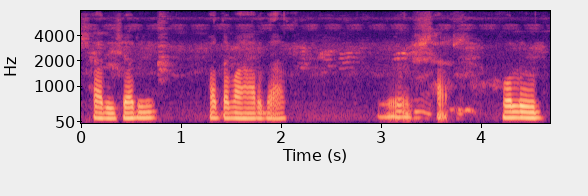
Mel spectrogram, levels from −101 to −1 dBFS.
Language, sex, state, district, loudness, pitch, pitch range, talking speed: Bengali, female, Assam, Hailakandi, -18 LUFS, 150 Hz, 140-160 Hz, 75 wpm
